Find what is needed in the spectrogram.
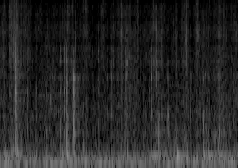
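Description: Gloved fingers scratching into the side of a plumeria's root ball to loosen the roots: faint crackling and scratching of soil and fibrous roots, with a few sharper clicks, over a low steady hum.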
